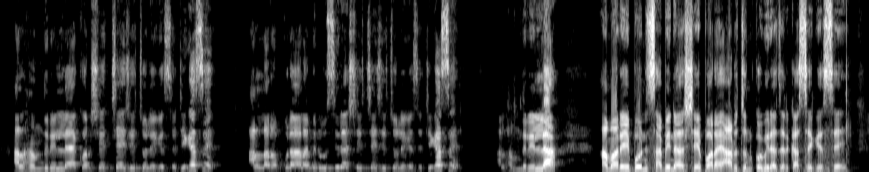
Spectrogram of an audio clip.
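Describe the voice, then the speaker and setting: With lively intonation and big swings in loudness, a man speaks in a high pitch. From Bangladesh. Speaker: Islamic faith healer. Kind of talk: exorcism session; address to viewers. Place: home room. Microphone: lapel.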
